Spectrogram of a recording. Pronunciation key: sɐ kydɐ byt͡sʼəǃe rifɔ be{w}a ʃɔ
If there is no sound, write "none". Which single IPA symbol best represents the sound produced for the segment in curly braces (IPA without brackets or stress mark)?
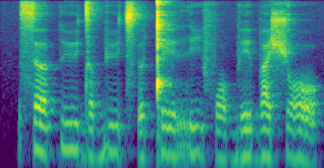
b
